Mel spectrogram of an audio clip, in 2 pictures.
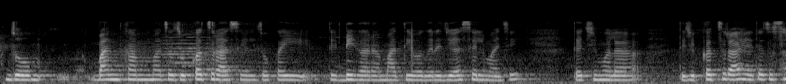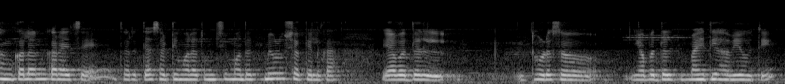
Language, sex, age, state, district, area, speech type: Marathi, female, 18-30, Maharashtra, Nanded, rural, spontaneous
